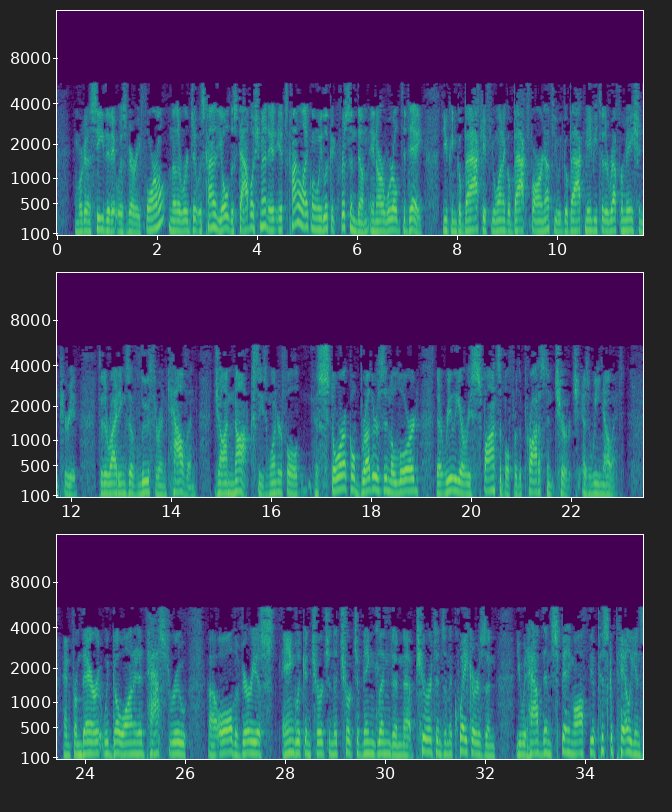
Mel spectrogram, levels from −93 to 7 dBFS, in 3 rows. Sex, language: male, English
